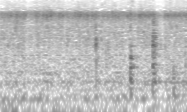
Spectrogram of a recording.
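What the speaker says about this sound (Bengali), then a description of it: "দেখুন আমাদের মাছগুলো ভাজা হয়ে গিয়েছে।" Tilapia fish frying in hot oil in a wok, part of a tilapia and jackfruit seed dish, giving a steady close sizzle and crackle with a few soft stirring scrapes and no talk.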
